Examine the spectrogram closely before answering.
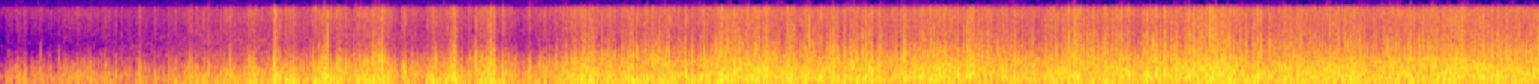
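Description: Tyres rumble steadily on a paved road.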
